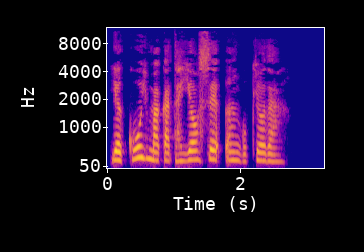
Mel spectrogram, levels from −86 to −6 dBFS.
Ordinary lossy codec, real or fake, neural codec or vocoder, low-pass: AAC, 32 kbps; real; none; 10.8 kHz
